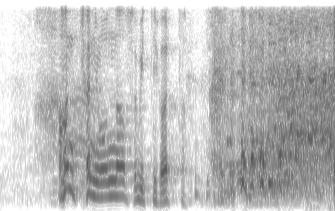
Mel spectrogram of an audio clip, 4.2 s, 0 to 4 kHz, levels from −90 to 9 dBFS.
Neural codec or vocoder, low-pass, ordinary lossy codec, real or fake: none; 3.6 kHz; none; real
